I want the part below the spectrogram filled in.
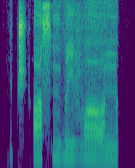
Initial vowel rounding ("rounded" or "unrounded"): rounded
